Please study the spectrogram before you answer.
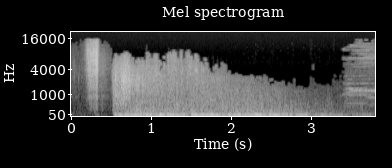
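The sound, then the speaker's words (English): A bomb hidden in a Christmas package explodes: a brief sharp burst, then a massive booming blast with a deep rumble that slowly fades over several seconds. “That was really a bomb?”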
